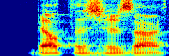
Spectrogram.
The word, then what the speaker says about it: Belteshazzar: Belteshazzar, how do you say it? Help me. Belteshazzar, thank you.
